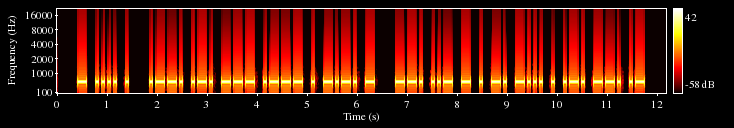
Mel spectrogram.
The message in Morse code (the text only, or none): THE PROJECT GUTENBERGA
